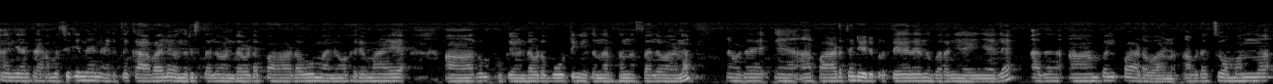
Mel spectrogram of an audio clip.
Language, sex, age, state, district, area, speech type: Malayalam, female, 30-45, Kerala, Kottayam, rural, spontaneous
